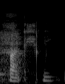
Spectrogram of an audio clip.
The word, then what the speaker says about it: Lakshmi: Parvati is the Hindu mother goddess of love, fertility, and devotion, along with Lakshmi, I think I'm saying that right? – Lakshmi.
